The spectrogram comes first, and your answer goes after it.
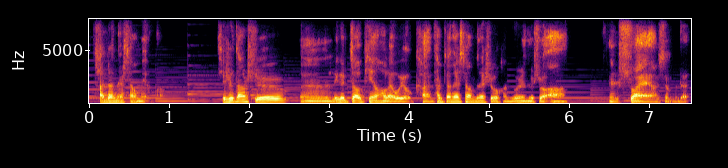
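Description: A man casually telling a personal story in a relaxed, frank, reflective way. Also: fairly low pitch. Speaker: story guest.

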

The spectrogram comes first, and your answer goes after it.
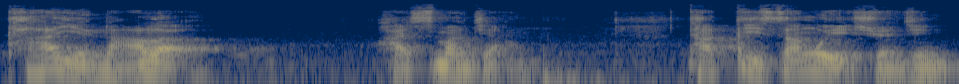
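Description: A man hosting a casual sports podcast chat, giving long lively explanations with frequent restarts. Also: lowish voice, measured pace. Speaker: podcast host.

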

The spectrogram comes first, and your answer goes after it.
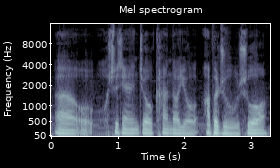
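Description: A man talking on his own about poetry in a relaxed, thoughtful way, often pausing on fillers as he thinks aloud. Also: on the low side, soft background music. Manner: thoughtful, hesitant, many fillers. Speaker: vlogger. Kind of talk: casual solo talk about poetry.

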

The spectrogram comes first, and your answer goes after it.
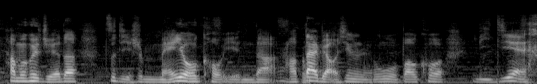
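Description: Speaking with a Northeastern Chinese accent, the man co-hosts a podcast in casual conversation, his explanations halting and his phrases often repeated. His voice is medium-pitched, and faint music can be heard behind him.

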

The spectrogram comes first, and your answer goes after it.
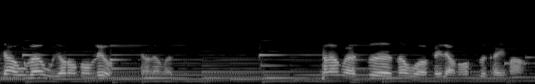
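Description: A man's voice: mid-range voice, brisk. A man, an airline pilot, reading back air traffic control instructions over his cockpit headset radio in terse, clipped procedural phrasing. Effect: pilot speaking over a cockpit headset radio. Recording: narrow phone-like radio band with music.

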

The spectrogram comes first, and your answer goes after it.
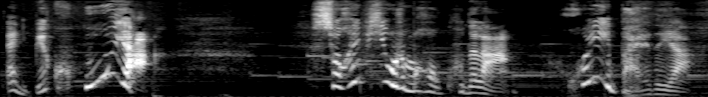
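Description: Soft music plays as a mother talks with her little daughter at bedtime at home, playfully teasing, laughing a lot and calming her. She has a medium-pitched voice whose pitch swoops wildly, at a moderate pace.

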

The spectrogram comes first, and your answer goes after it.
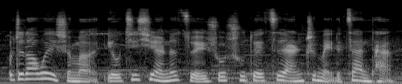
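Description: A woman's voice: fairly low pitch, lively intonation, brisk, soft background music. Reflective woman podcast host. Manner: reflective, conversational. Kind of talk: narrated podcast with scripted segments.

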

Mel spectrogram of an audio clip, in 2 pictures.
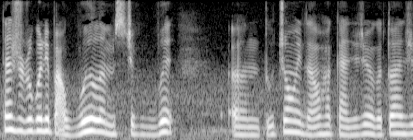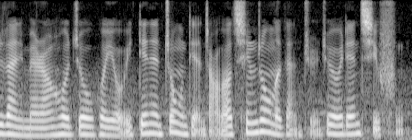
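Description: A woman's voice: fairly low pitch, darkish tone, a little hiss or hum. A woman, an English teacher, casually talking through her lyric practice in a reflective vlog. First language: Chinese. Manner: reflective, breaks lyrics into slow drills.

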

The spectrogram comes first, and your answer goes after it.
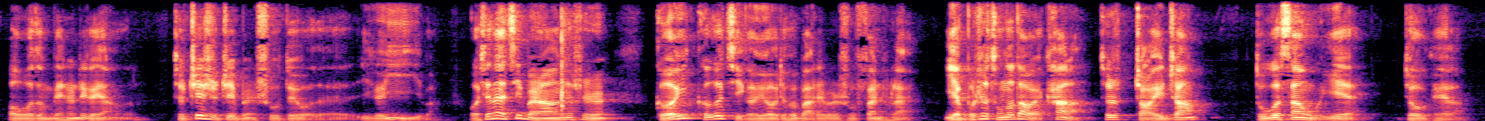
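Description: Male podcast guest, fast and a bit husky, thinks out loud with frequent restarts. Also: on the low side, very animated. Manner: musing, often restarts words. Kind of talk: casual podcast chat.

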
